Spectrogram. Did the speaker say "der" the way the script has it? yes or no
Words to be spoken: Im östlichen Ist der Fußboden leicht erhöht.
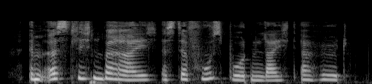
yes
